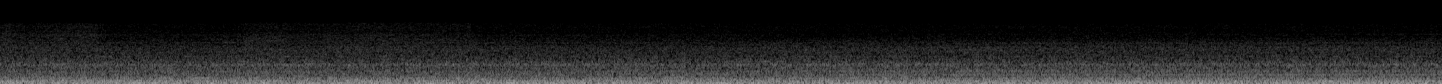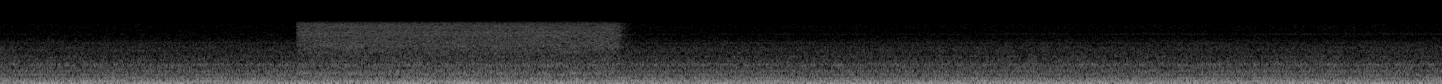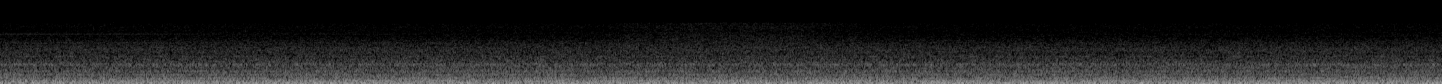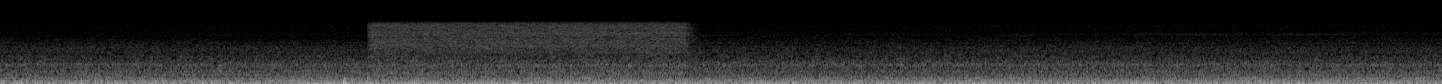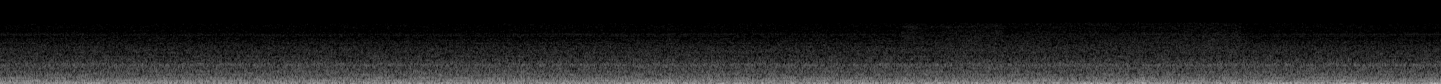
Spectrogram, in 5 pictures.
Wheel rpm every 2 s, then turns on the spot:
0, 0, 0, 0, 0, 0, 0, 0, 0, 0, 0, 0, 0, 0, 0, 0, 0, 0, 0, 0, 0, 0, 0, 0, 0, 0, 0, 0, 0, 0, 0, 0, 0, 0, 0, 0.
none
